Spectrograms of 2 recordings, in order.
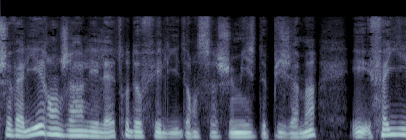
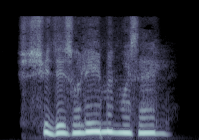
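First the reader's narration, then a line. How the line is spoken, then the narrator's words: Knight sighing. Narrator (French): soupira le chevalier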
